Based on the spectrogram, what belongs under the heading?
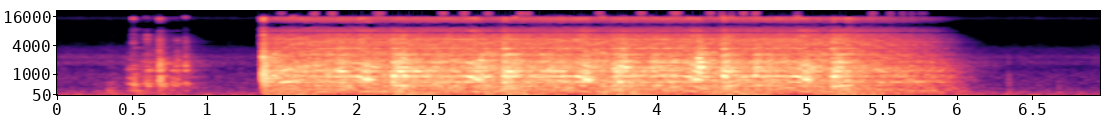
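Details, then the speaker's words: Twin-turbo Silverado compression test, plugs out and fuel disabled, five cranks on a late cylinder (7 or 8): a steady starter crank with even pulses near two per second. Reads 180 psi and the whole side is even; healthy. "probably don't need to crank it five times but I like to be consistent anyway"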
